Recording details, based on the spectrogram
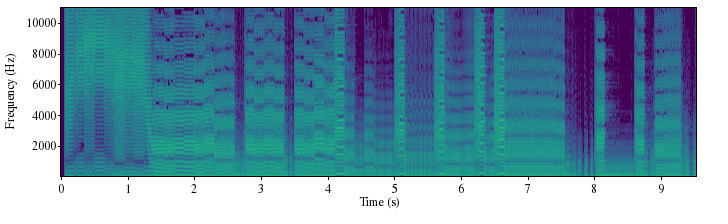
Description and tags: Acid Bass 3
Micron Sounds Pack
Acid Like Bass
Random Synthy Sounds . .and Chords
and Some Rhythms made on the Micron.
I'm Sorry. theres no better describtion. Im tired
